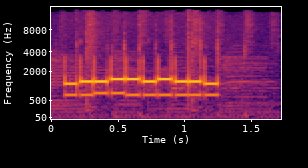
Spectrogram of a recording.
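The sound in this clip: A telephone number is dialed by keypad: a quick, even run of several short touch-tone beeps at shifting pitches, loud and clear, followed by quiet.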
